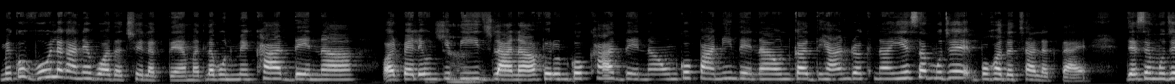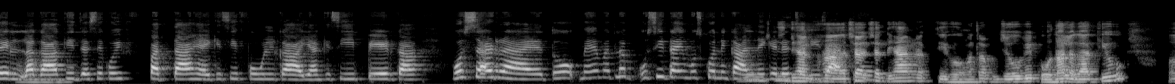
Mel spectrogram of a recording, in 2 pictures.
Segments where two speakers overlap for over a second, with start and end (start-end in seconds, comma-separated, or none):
19.1-20.5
